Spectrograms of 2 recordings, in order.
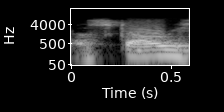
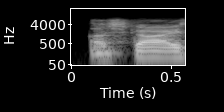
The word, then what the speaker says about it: askari: the screen for everybody ascari soldiers real quick and then you can kill ascari soldiers ashkari soldiers yeah children a-s-k-a-r-i kind of like ask ire how do you spell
